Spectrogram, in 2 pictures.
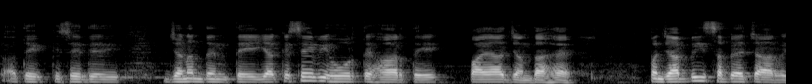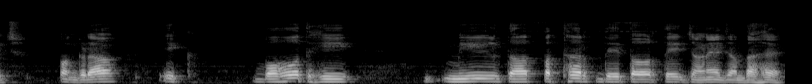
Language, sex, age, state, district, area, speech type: Punjabi, male, 45-60, Punjab, Jalandhar, urban, spontaneous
